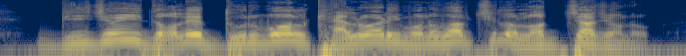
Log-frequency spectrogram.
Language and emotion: Bengali, disgusted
